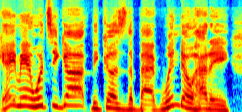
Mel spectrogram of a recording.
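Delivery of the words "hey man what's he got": shouted, pitched very high. Retelling shouting to a man confronting a suspect, retelling a yell. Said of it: "And I'm like yelling".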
